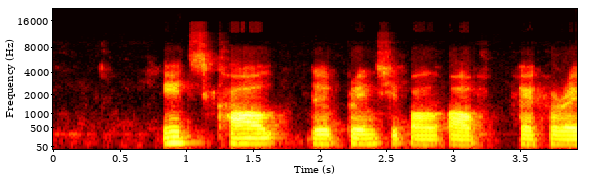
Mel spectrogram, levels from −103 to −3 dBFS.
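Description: From start to finish the speech carries Opus voice compression, and it's plainly audible: a slightly hoarse, robotic edge from the coarsely coded low band, with a top band layered above 8 kHz. That hybrid sound points to something around 16 kbps.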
